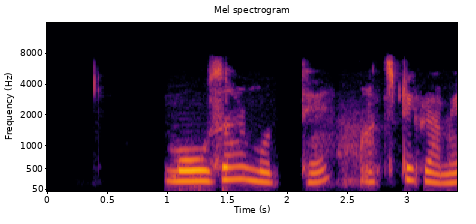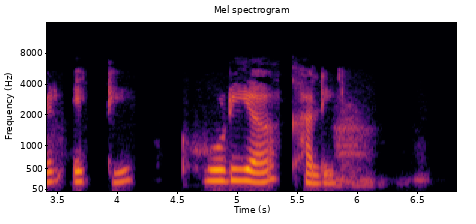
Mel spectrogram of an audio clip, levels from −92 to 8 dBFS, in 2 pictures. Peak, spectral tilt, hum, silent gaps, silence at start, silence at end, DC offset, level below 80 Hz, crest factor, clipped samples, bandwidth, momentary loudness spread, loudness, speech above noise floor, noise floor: -4 dBFS; -4.5 dB/octave; none; 1.95-2.08 s, 3.85-3.91 s, 4.49-4.53 s; 1 s; 0.7 s; under 0.1%; -66 dBFS; 18 dB; under 0.1%; 7.6 kHz; 16 LU; -22 LUFS; 32 dB; -54 dBFS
